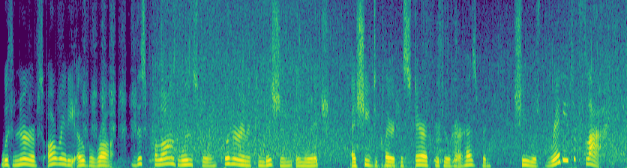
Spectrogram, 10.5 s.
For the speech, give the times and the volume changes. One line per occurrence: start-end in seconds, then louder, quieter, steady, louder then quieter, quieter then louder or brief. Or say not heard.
0.0-10.2 steady.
